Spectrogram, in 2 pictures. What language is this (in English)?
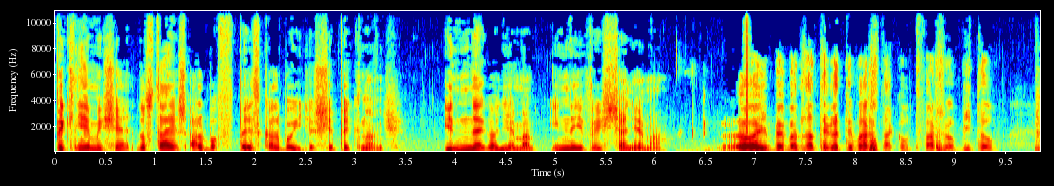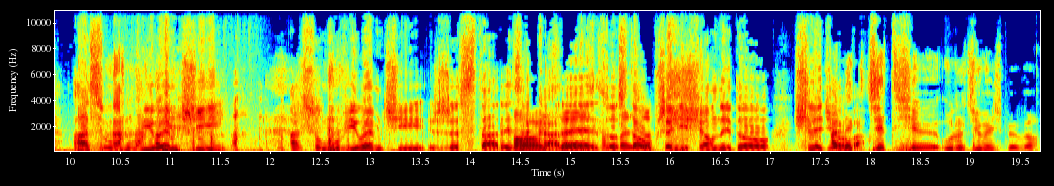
Polish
